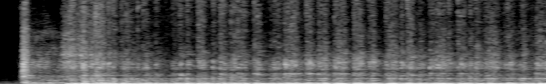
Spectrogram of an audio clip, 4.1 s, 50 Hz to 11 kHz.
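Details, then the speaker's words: 1981 Camaro V8 after top-end swap (roller cam, aluminum heads, new intake), at operating temperature, oil pressure 35-40 psi: hot restart, quick crank, catches immediately into steady, deep, even rumble; normal warm restart. "oil pressure's good. About 35, 40 pounds up to temperature. Shut her off. Right back up."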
